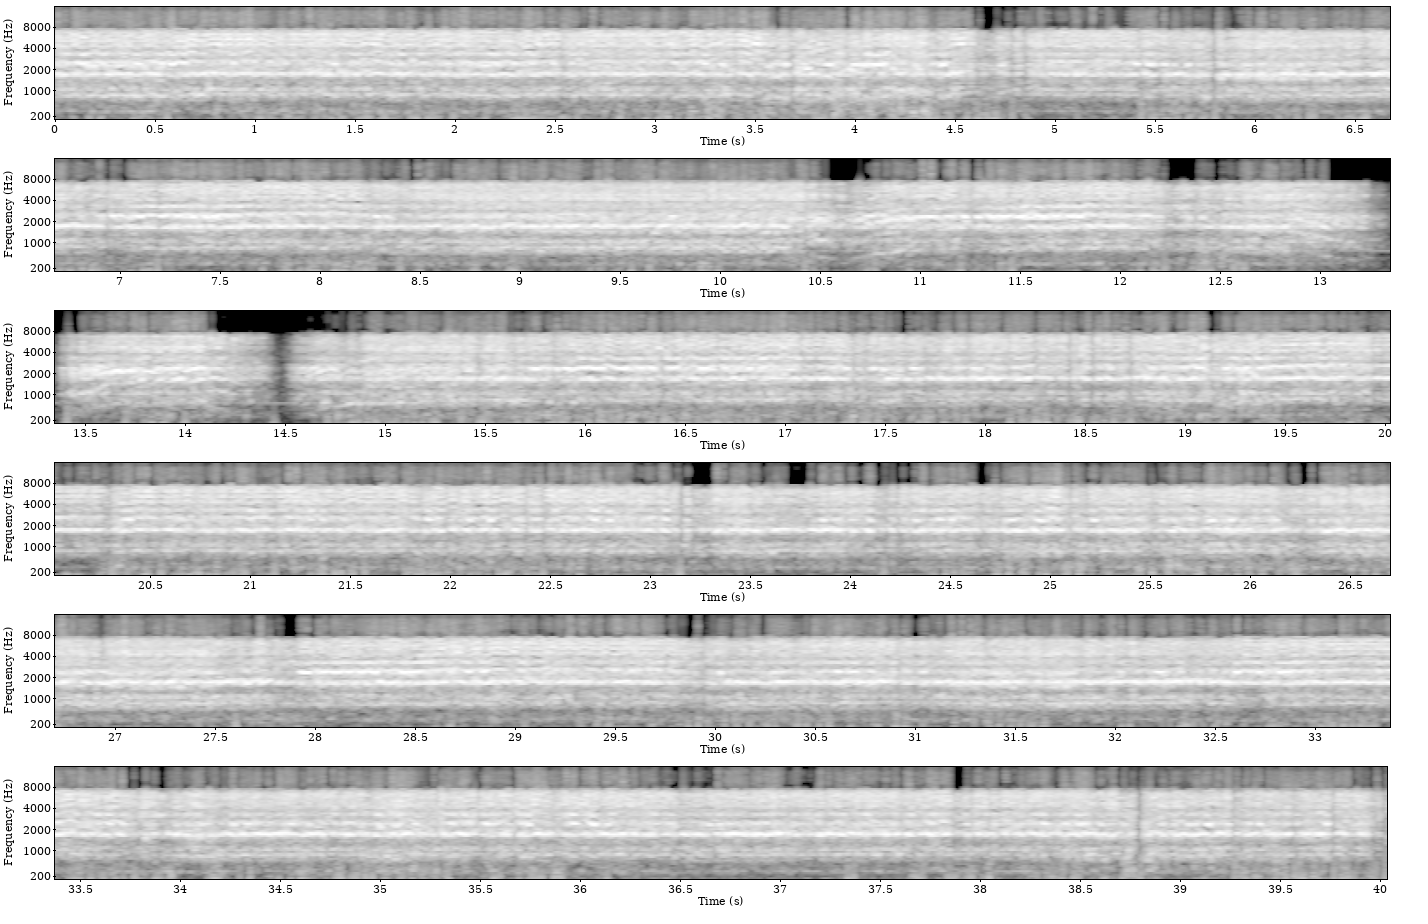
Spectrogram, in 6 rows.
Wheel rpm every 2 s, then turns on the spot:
230, 230, 230, 220, 220, 180, 170, 150, 210, 220, 230, 230, 230, 220, 230, 220, 230, 230, 230, 230.
none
